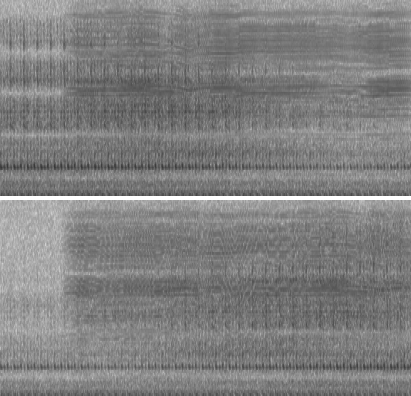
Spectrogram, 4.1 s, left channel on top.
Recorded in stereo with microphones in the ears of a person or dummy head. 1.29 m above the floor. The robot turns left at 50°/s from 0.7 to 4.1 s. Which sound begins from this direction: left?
An engine running, at 0.0 s.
